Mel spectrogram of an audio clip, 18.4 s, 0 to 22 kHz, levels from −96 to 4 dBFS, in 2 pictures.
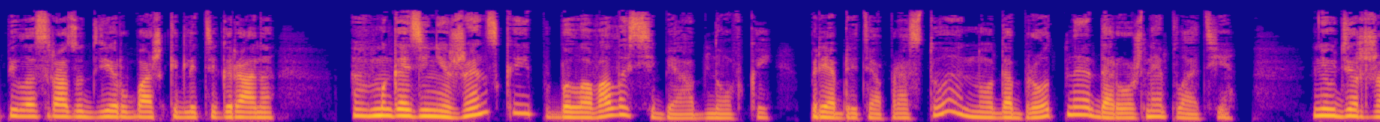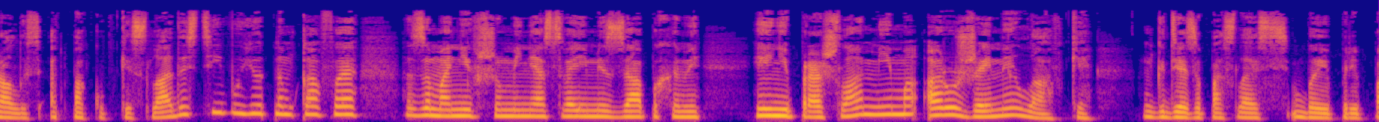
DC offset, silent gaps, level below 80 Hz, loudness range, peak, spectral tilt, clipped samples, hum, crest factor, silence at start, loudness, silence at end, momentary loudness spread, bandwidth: under 0.1%; 2.25-2.33 s, 5.32-5.40 s, 8.26-8.34 s; -60 dBFS; 4 LU; 0 dBFS; -5.5 dB/octave; under 0.1%; none; 16 dB; 0.05 s; -17 LUFS; 0.1 s; 11 LU; 15.5 kHz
